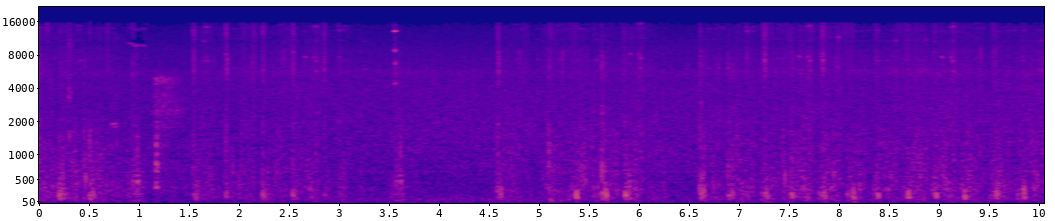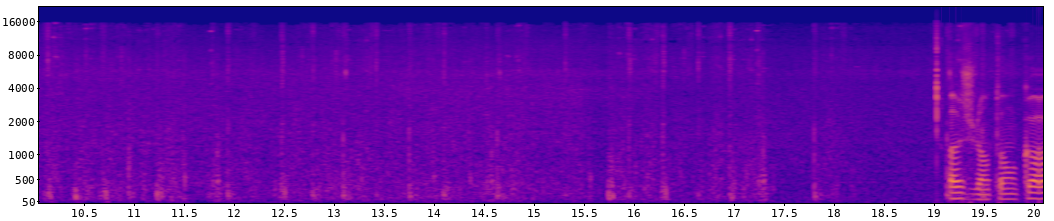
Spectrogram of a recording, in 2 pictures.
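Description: Footsteps crunch and tap steadily on hard ground.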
